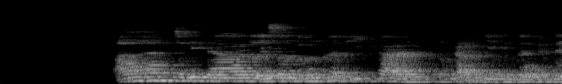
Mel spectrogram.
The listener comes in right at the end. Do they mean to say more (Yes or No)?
Yes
